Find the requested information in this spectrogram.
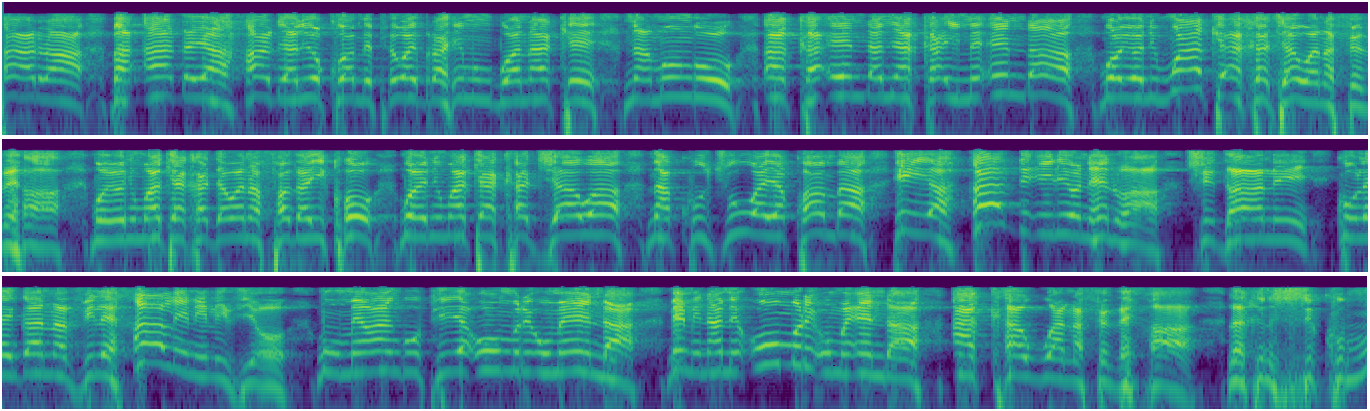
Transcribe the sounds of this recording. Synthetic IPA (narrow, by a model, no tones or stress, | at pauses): aɾaɓaʔaɗajaːhaɗialijɔkuwaːmɛpʰɛwaiɓɾahimum̩ɓwanakɛnamuŋɡu | akaʔɛndamiakaimɛʔɛndamɔjɔnimwakɛakad͡ʒawanafɛðɛhamɔjɔnimwakɛakad͡ʒawanafaðaikʰɔmɔjɔnimwakɛakʰad͡ʒawanakud͡ʒuajakwambahiiahadiːlijɔnɛnwaʃid̪anikulɛŋɡanavilɛhalinilivjɔ | mumɛwaŋɡupiaʔum̩ɾiumɛɛndamiminamiʔum̩ɾiumɛɛndaːkʰauwanafɛðɛha̰ | lakinisikʰum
